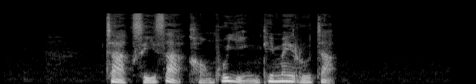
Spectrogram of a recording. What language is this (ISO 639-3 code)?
tha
